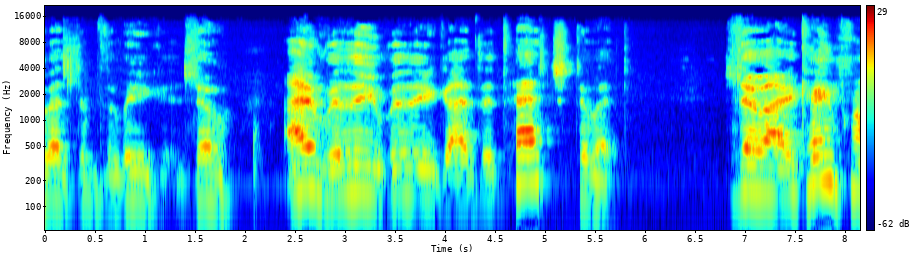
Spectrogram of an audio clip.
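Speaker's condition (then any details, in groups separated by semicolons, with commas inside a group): Cerebral palsy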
